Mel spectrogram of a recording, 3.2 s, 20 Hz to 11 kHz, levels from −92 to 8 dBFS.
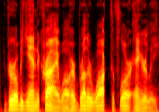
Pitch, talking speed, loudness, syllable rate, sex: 105 Hz, 225 wpm, -19 LUFS, 5.9 syllables/s, male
